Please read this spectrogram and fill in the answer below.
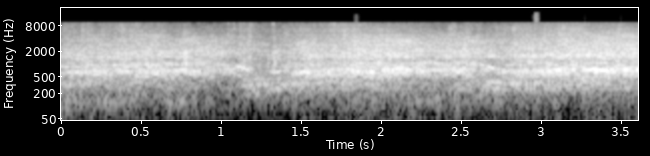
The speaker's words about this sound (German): Wie bei seinen Wahlkampfveranstaltungen brachen sie immer wieder in Sprechchöre aus.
